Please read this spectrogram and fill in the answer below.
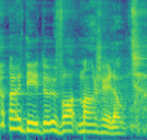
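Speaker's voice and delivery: slow, low, ominous; ominous narration. Acted. Comic telling himself the burger showdown, slow and ominous. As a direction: announce the duel like a western.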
